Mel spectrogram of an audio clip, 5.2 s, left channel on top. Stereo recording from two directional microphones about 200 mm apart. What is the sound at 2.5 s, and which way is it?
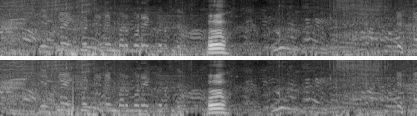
Speech, 40° left (ahead or behind).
